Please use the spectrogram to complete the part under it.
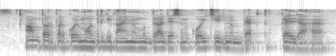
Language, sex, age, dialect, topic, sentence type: Magahi, male, 18-24, Southern, banking, statement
